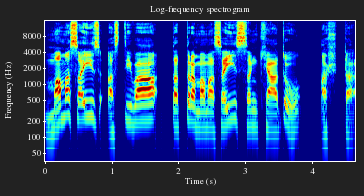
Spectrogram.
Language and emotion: Sanskrit, neutral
